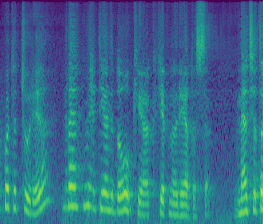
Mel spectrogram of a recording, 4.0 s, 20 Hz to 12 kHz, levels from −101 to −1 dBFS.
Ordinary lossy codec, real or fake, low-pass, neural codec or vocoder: Opus, 16 kbps; fake; 10.8 kHz; codec, 16 kHz in and 24 kHz out, 0.6 kbps, FocalCodec, streaming, 2048 codes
